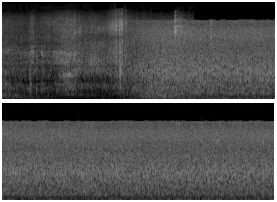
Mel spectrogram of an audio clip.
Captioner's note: waterfall splashing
